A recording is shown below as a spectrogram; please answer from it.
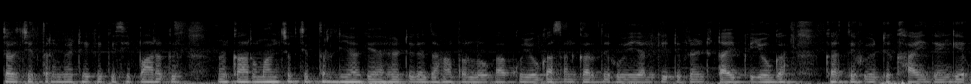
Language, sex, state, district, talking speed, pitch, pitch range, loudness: Hindi, male, Rajasthan, Churu, 200 wpm, 115 Hz, 110-120 Hz, -36 LUFS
